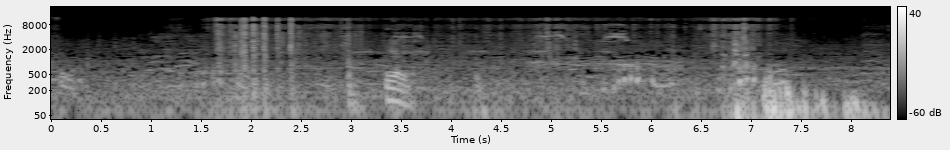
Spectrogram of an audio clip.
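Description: Pigeons coo softly in the background of a pigeon loft in Lahore while someone talks over them, with fluttering and clicking handling noises nearby.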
